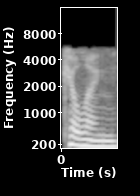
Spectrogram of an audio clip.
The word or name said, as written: killing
